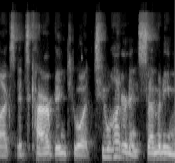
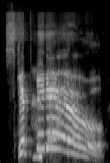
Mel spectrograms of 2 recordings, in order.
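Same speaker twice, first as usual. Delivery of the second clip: playful singsong; 13 semitones higher, much slower than usual. Acted.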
